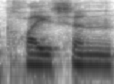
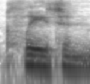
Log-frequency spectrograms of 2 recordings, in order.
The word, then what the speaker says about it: Claisen: I usually go with the pronunciation clon, but I've heard people call it clazin before as well.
